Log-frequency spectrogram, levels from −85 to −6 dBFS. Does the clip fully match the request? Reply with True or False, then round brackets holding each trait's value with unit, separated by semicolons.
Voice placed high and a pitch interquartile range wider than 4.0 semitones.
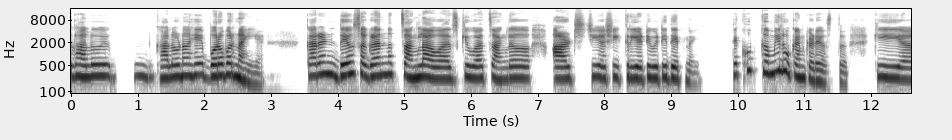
False (245 Hz; 3.0 semitones)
